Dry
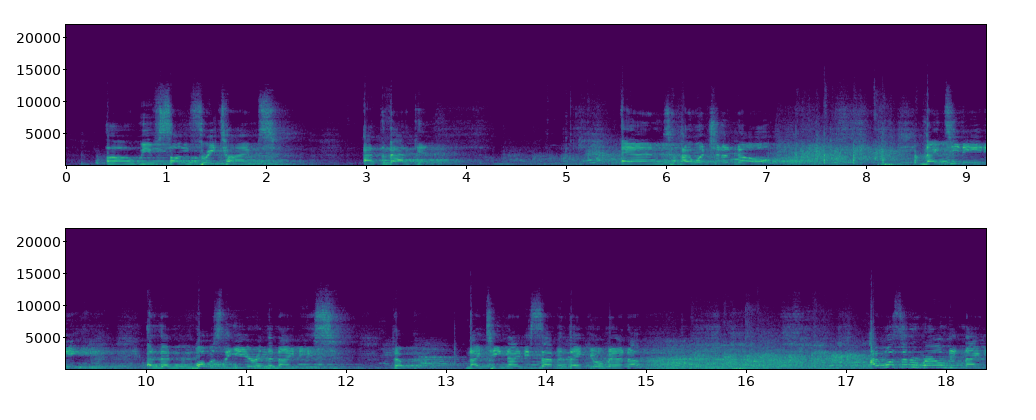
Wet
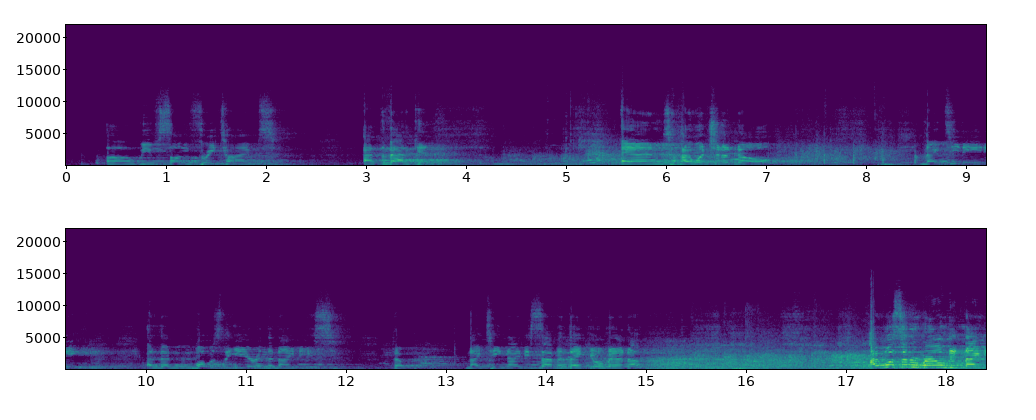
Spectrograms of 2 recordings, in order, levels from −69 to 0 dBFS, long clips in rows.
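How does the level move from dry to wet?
0:02.29 −10 dB
0:03.43 −1 dB
0:06.63 −1 dB
0:07.20 −10 dB
0:13.66 −10 dB
0:14.14 −3 dB
0:16.79 −3 dB
0:17.48 +8.5 dB

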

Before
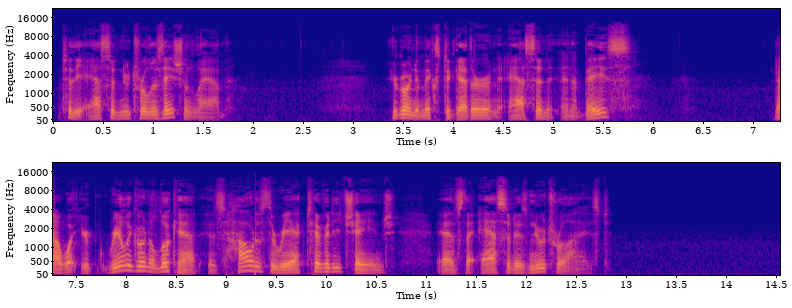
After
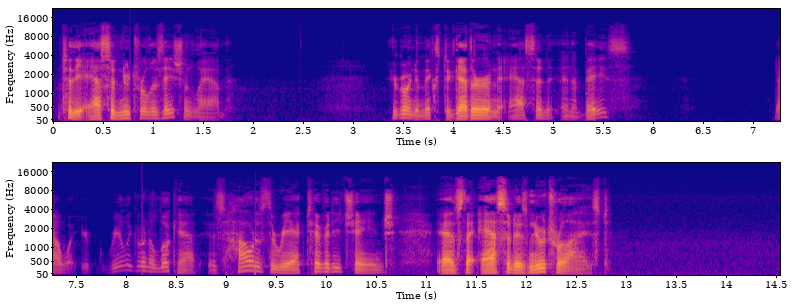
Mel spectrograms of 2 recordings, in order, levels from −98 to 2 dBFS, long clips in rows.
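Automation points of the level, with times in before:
+7 dB
from 0:00.77 −3 dB
from 0:03.97 +5.5 dB
from 0:04.54 −4.5 dB
from 0:05.42 −11.5 dB
from 0:07.39 −20 dB
from 0:08.16 −9.5 dB
from 0:08.87 −2 dB
from 0:10.59 +8.5 dB

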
